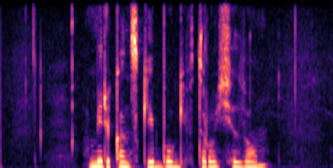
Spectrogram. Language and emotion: Russian, neutral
